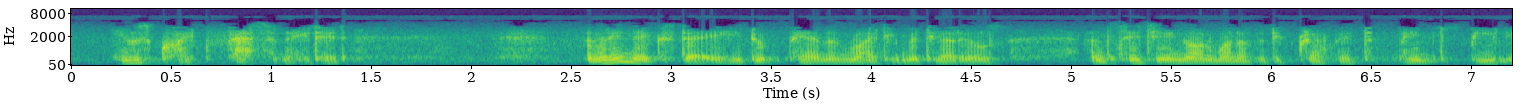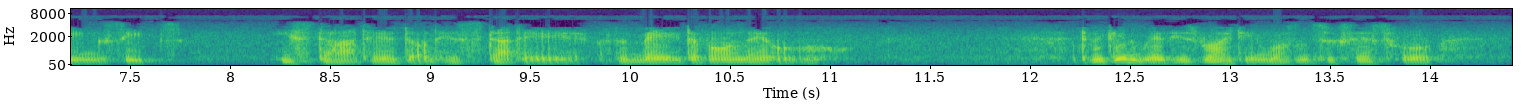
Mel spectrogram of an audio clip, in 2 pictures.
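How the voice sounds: Over faint background noise, a man puts on a character voice with extremely low pitch, vocal fry and big pitch swings at a moderate pace.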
